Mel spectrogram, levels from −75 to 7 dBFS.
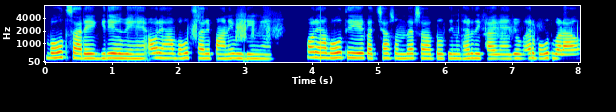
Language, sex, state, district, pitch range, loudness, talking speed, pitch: Hindi, female, Uttar Pradesh, Etah, 230-250 Hz, -16 LUFS, 240 wpm, 240 Hz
